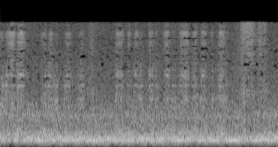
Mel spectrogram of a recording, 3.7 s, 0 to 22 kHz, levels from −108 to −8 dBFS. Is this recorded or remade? recorded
